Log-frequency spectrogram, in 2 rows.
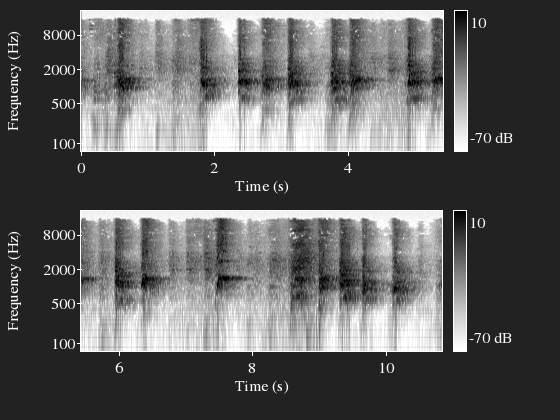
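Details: Two West Highland White Terriers, about seven and eight years old, bark excitedly in a kitchen in 2012 while playing with balloons and trying to kill them. Rapid, uneven bursts of sharp, high barks come almost continuously and overlap.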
